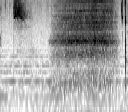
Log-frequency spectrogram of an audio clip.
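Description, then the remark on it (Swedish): A long, deep breath drawn in through the nose, a steady airy hiss lasting over a second, followed by a brief pause with no talking. “Mm, du kan börja med att andas in ordentligt.”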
